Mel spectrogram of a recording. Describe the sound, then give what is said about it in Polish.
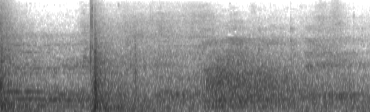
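A single heavy thud sounds as doors are being dismantled in a building set for demolition, with people talking around it. “Panowie robicie? Demontaż. Demontaż drzwi.”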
